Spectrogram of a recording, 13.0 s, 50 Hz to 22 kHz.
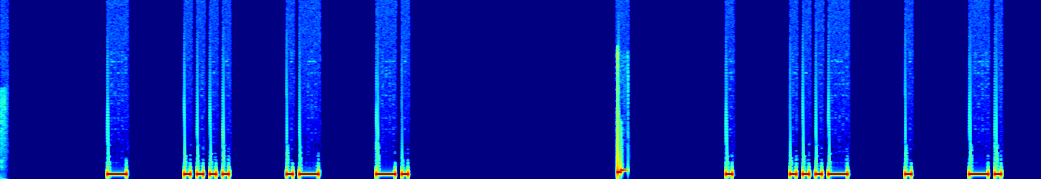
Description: Morse code, heard as a keyed tone, about 15 wpm, spaced as for 9 wpm, 700 Hz. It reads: THAN EVEN
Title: 3x Character Spacing - Top 200 Words - 15wpm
